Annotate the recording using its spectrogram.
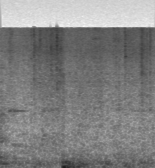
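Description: Handheld microphone being handled as it is passed from one person to another: one low thump about a second in, over quiet room tone.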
